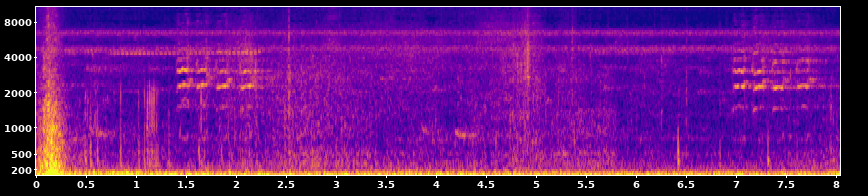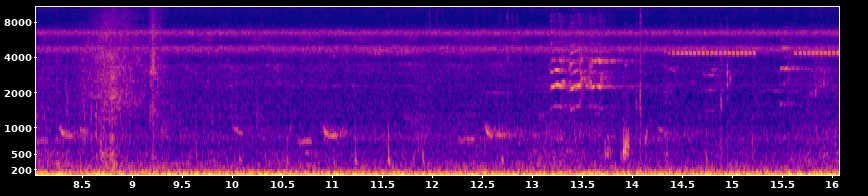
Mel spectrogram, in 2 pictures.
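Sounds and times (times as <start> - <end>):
low steady rumble: 0.0 - 16.0
songbird high chirps: 0.5 - 2.8, 6.2 - 8.9, 9.8 - 16.0.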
